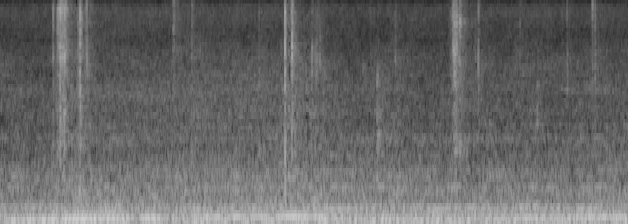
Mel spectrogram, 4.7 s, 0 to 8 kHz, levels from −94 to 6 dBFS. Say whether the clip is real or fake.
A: real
